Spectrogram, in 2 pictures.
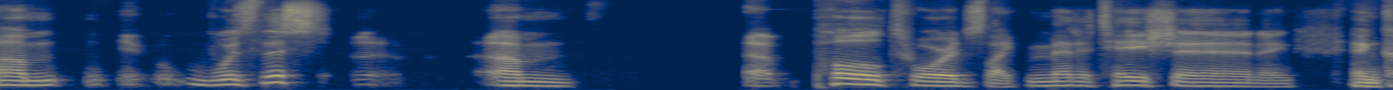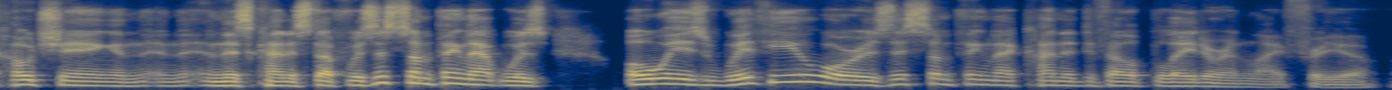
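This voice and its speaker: A man's voice: mid-range voice, sing-song, moderate pace, no room sound, studio quality. A man hosting a radio talk show, chatting with a guest in an eager, stammering way, often repeating his words. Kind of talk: casual interview chat.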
